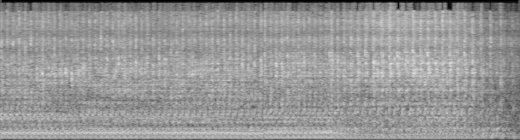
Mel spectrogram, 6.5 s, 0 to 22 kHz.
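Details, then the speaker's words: 1994 Dodge Ram 1500 318 (5.2L) V8 after rodent wiring, vacuum line and fuel pump sending unit repairs, catalytic converter missing: loud raw open-exhaust idle, slightly roughening at times but runs on its own; bad wires or clogged injectors suspected. "So it's hard to tell how it really runs because the exhaust is wide open. But that's a running truck for under $1,000."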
